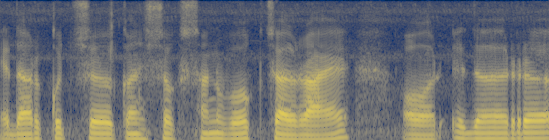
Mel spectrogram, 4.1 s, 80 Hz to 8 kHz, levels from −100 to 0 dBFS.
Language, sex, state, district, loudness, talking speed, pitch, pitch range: Hindi, male, Bihar, Darbhanga, -19 LUFS, 145 wpm, 115 Hz, 105-120 Hz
